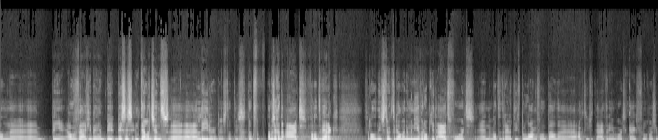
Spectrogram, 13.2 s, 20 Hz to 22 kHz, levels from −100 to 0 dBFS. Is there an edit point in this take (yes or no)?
yes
